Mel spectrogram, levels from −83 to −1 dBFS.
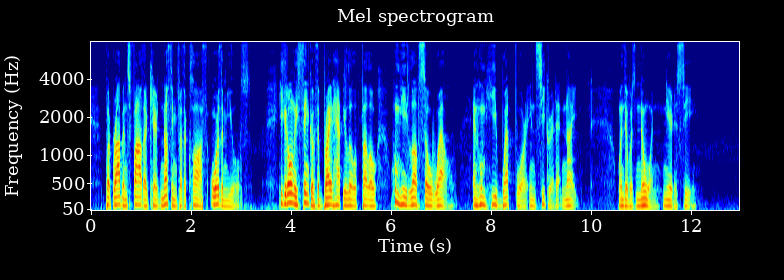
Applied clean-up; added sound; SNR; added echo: none; none; none; none.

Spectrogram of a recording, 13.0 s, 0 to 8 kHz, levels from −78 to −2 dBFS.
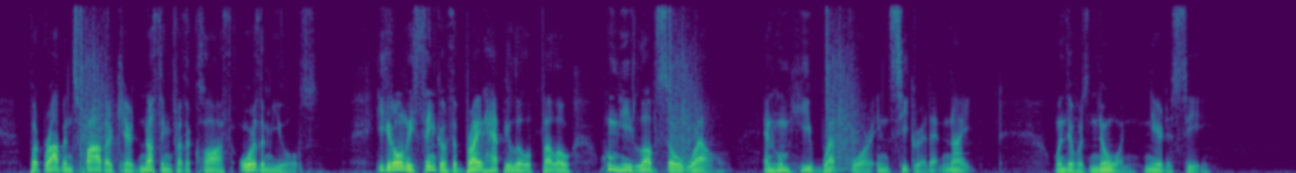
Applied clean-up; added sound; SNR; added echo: none; Gunshot, gunfire; 18 dB; none.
